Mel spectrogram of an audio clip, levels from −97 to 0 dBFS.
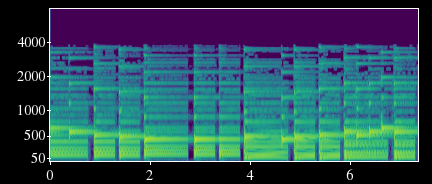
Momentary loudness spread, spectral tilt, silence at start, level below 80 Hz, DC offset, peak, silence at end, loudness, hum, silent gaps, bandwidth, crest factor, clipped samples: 4 LU; -13 dB/octave; 0 s; -36 dBFS; under 0.1%; 0 dBFS; 0 s; -19 LUFS; none; none; 4 kHz; 18 dB; under 0.1%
